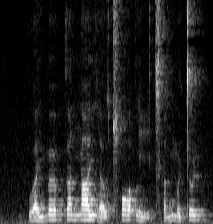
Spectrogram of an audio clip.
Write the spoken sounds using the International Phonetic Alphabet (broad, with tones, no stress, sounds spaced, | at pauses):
kʷ aː˨ j m œː˥ p̚ k ɐ˥ n ŋ aː˥ j l ɐ˨˥ w t͡sʰ ɔː˥ t̚ l iː˨˩ t͡sʰ ɐ˨˥ ŋ m ɵ˨˩ ɥ t̪ ɵ˥ ɥ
